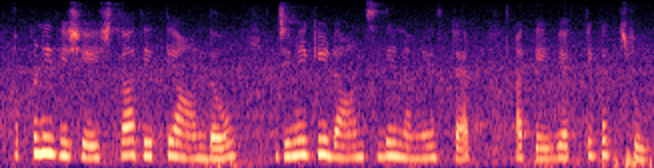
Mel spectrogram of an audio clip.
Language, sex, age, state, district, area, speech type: Punjabi, female, 30-45, Punjab, Barnala, rural, spontaneous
